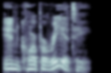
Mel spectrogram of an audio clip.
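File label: "incorporeity", English, British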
